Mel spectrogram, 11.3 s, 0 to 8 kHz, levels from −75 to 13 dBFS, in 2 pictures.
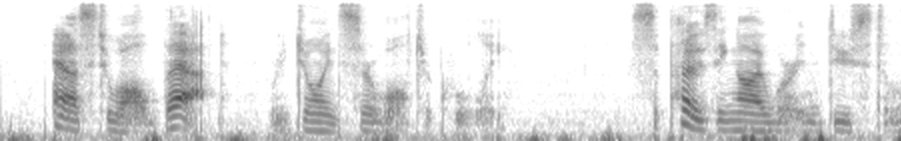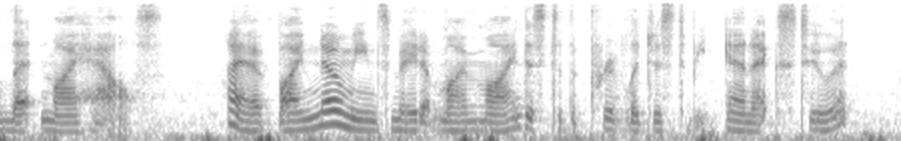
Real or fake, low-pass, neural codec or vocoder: fake; 7.2 kHz; vocoder, 44.1 kHz, 128 mel bands, Pupu-Vocoder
